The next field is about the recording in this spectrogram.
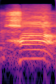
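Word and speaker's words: ح: মাঝখানে হা গলার মাঝখানে যদি একটা আঙ্গুল দেন হা এ এটার একটা সিস্টেম আছে পরে পারবেন এখন এটা উচ্চারণ হবে এইখান থেকে হা একটু জোর দিয়া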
